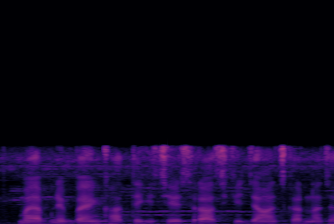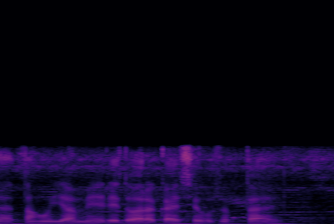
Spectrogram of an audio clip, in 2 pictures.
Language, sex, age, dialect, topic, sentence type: Hindi, male, 18-24, Awadhi Bundeli, banking, question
